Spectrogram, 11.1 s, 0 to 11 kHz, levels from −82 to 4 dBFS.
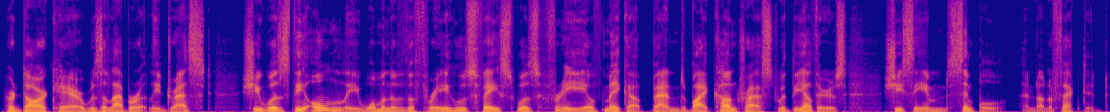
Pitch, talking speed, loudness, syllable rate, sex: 100 Hz, 165 wpm, -21 LUFS, 4.7 syllables/s, male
